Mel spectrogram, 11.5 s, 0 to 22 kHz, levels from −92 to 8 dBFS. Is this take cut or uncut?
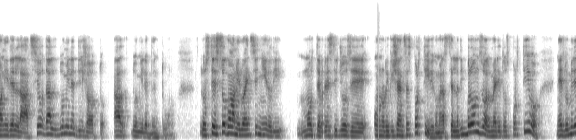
uncut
